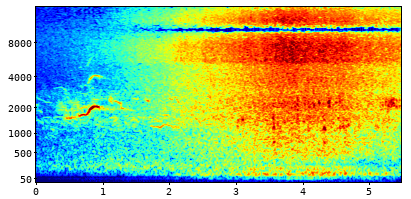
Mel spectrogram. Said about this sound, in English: There was a rush of icy cold water across my feet. It was not my imagination. The tide was coming in.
